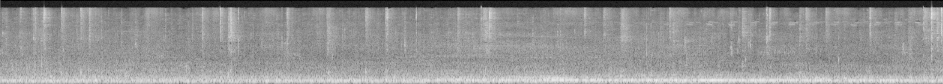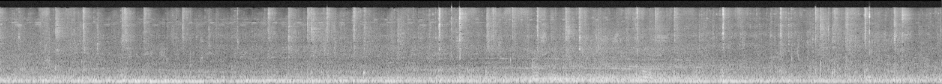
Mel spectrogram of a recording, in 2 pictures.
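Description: A steady low engine hum with many irregular clicks over it, and faint voices in the background.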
